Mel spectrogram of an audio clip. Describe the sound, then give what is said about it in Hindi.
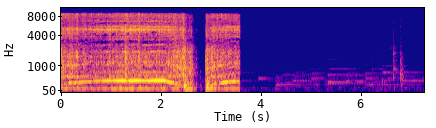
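A grinder grinds walnuts and almonds in two loud bursts. The motor whirs steadily, climbing in pitch and then sagging as it stops, and a short second burst follows before near silence with faint clicks. “अखरोट और बादाम को मैंने देखे इस तरह से grind कर लिए, इसको मैंने बिल्कुल बारीक नहीं पीसा।”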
